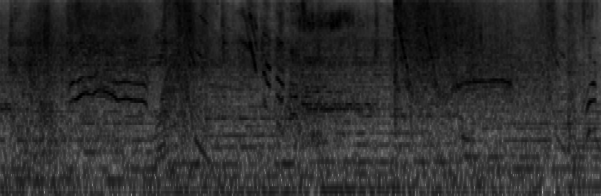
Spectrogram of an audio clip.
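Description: Action music under a cartoon battle, with crashing impacts and whooshes and a couple of short high gliding cries.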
